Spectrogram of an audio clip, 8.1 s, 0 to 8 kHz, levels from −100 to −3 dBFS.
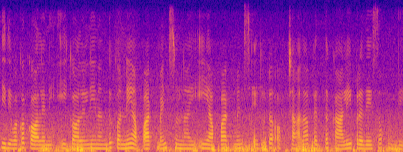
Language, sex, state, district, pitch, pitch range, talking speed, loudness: Telugu, female, Andhra Pradesh, Srikakulam, 210 Hz, 200-220 Hz, 135 wpm, -20 LUFS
